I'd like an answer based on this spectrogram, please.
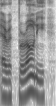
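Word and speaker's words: Barone: Stardew Valley 1.7 has been confirmed by Concerned Ape, otherwise known as Eric Baron. And yes, that's how you say his name.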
